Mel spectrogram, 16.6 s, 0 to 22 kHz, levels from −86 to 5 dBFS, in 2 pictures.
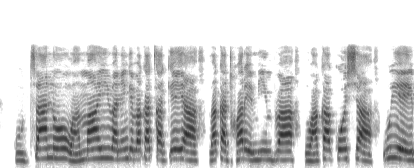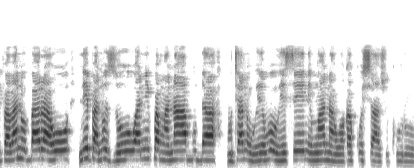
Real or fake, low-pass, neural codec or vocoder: real; 7.2 kHz; none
